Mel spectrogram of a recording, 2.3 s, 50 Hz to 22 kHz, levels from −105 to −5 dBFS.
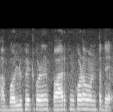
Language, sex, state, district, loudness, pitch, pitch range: Telugu, male, Andhra Pradesh, Srikakulam, -15 LUFS, 160 Hz, 150-165 Hz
